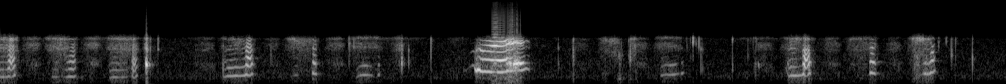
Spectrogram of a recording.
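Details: Short fussy whimpers and cries from an infant in a cot bed who has hiccups, with a brief louder cry burst partway through, in a quiet room; infant cry.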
